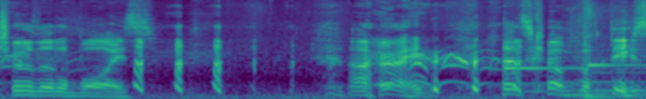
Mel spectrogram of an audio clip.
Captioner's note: laughing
